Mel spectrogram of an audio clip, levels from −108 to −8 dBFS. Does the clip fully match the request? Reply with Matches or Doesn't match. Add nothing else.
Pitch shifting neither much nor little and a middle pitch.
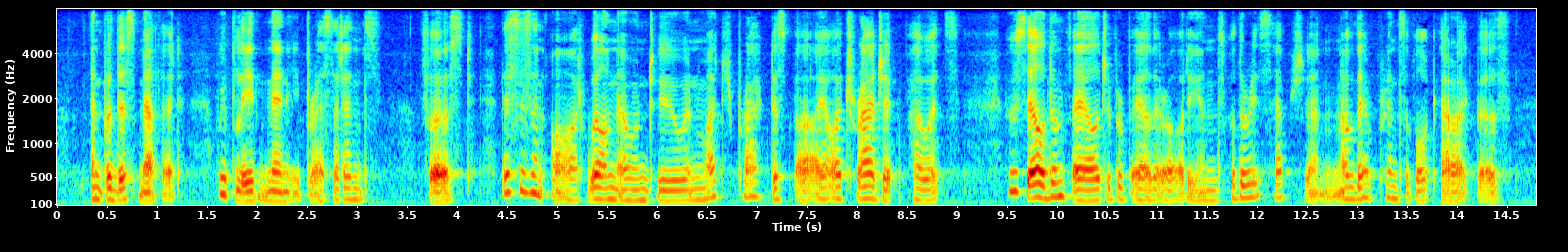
Matches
